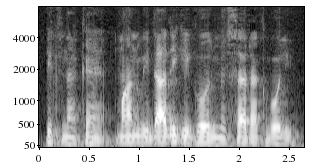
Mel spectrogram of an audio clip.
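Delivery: ordinary delivery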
